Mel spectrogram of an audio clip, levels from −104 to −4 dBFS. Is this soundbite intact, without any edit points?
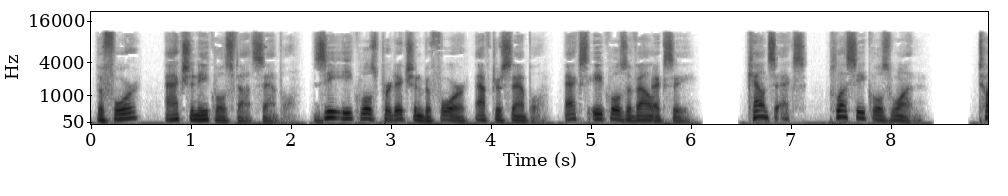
no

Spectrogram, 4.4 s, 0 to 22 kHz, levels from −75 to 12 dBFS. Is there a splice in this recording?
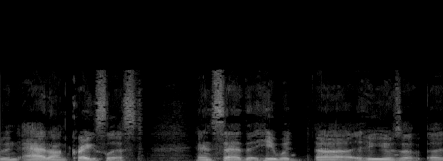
no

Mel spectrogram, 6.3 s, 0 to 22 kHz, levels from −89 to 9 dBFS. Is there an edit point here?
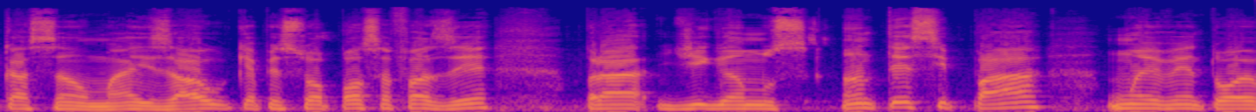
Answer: no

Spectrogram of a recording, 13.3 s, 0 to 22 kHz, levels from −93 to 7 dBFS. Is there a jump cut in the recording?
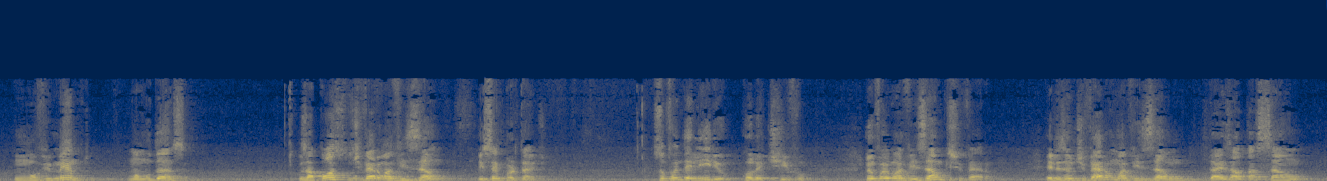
yes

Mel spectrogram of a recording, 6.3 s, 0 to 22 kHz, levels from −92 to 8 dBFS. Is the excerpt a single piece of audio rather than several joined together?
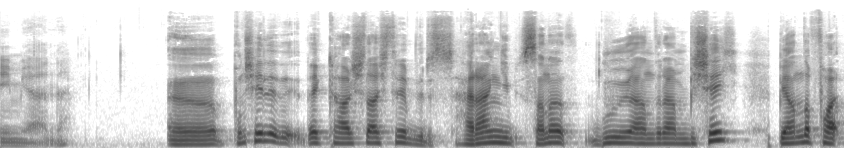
no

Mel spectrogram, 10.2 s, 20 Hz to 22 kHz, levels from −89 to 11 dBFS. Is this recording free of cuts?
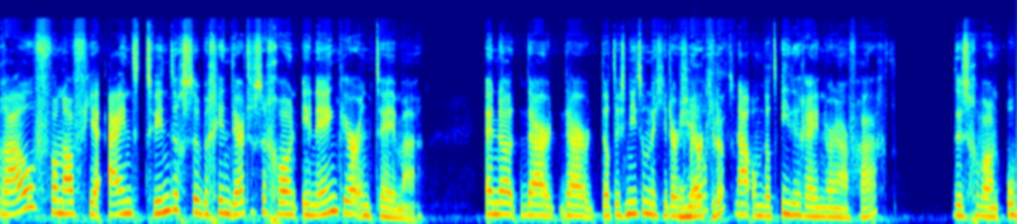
yes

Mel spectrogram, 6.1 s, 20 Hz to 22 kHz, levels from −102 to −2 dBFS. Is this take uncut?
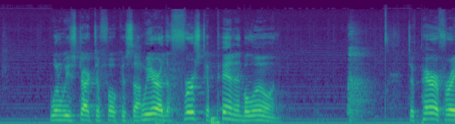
no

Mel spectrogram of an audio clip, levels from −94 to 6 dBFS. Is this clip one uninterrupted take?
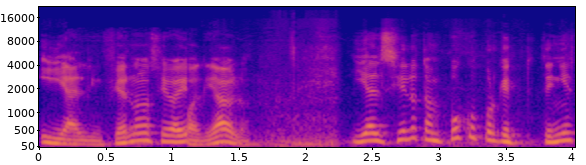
no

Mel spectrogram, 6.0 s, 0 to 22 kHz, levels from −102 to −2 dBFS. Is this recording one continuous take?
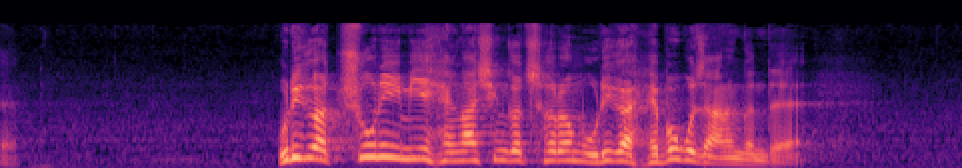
yes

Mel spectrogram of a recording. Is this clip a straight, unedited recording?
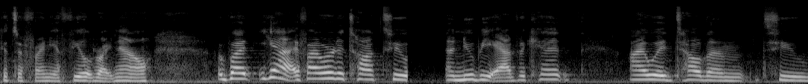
yes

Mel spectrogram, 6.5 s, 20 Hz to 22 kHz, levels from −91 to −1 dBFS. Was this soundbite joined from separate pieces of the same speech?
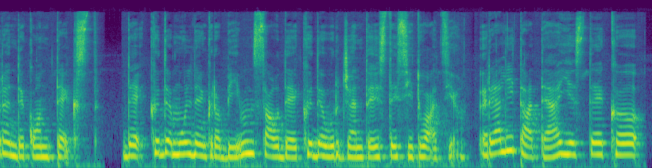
yes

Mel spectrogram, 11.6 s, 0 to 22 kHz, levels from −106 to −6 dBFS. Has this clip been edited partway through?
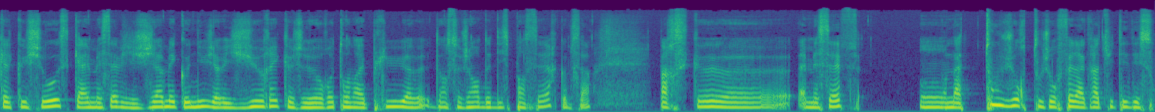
no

